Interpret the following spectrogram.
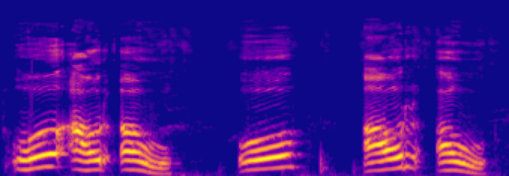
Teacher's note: ठीक है, तो कंठ, कंठ और ओष्ठ से उच्चारण किसका हो जाएगा, ओ और औ का हो जाएगा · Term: कंठ ओष्ठ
